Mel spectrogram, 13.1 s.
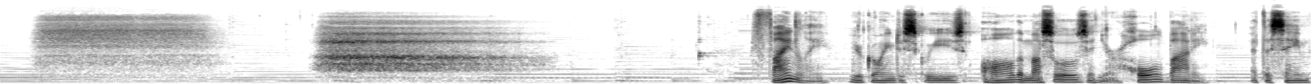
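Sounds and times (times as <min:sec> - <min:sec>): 
long slow breaths during a guided relaxation exercise: 0:00.0 - 0:06.1
speech: 0:07.7 - 0:13.1.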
